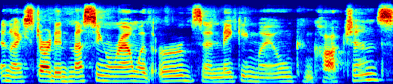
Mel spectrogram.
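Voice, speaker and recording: A woman's unremarkable speaking voice at medium pitch and moderate pace, against a quiet background. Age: 60s. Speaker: chiropractor. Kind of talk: interview.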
